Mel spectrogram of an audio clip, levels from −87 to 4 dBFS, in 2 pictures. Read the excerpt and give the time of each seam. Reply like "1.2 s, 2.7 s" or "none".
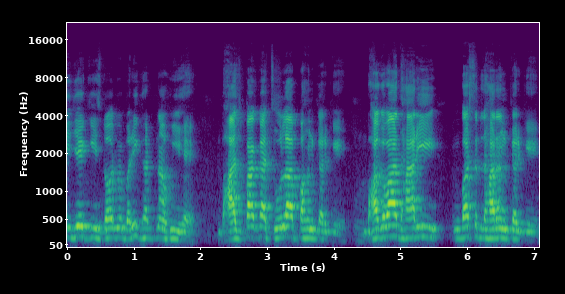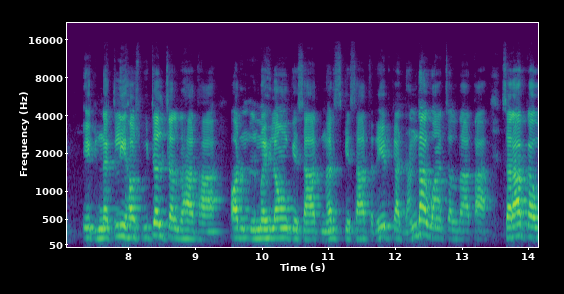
none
